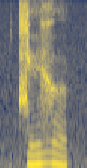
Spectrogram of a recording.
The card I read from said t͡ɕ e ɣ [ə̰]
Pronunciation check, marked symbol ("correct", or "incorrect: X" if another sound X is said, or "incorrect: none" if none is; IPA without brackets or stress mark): incorrect: ə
